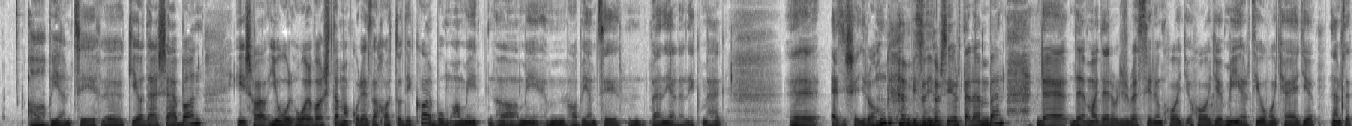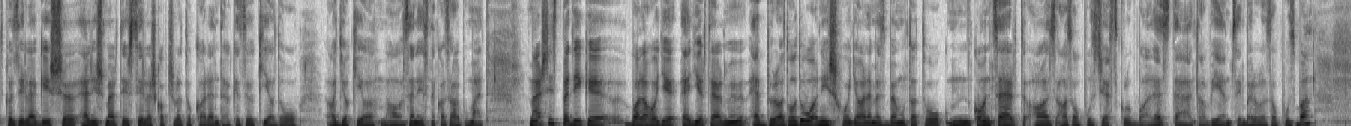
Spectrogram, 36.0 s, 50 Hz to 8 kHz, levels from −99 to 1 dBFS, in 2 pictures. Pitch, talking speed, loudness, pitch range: 175 Hz, 125 wpm, -15 LUFS, 170-195 Hz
